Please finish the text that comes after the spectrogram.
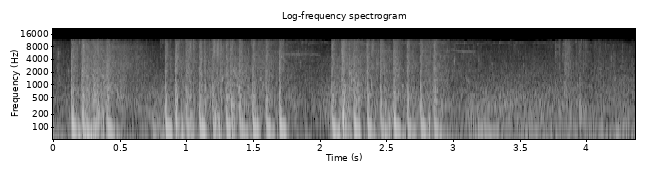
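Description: Video game gunfire sounds in two long rapid bursts of automatic shots, loud and close, followed by a steadier fading rattle.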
